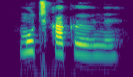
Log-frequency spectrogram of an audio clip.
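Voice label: "мутшкакывны", Komi, female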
